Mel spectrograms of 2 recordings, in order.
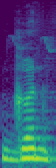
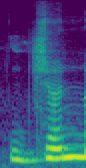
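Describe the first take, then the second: First: The word begins with a hard g sound. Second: The word begins with a j sound. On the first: The speaker calls it right. "गन पढ़ते हैं" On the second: The speaker calls it wrong. "इसको जन न पढ़ के"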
